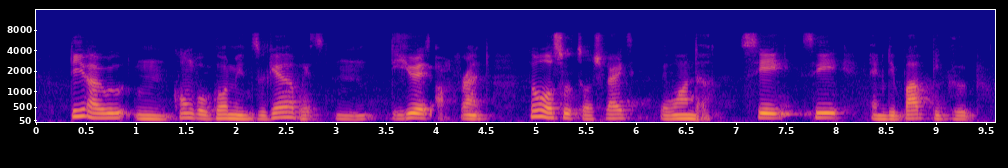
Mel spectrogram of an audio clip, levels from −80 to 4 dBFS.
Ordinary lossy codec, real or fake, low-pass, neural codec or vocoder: none; fake; 7.2 kHz; codec, 16 kHz, 1 kbps, X-Codec, HuBERT features, trained on LibriSpeech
